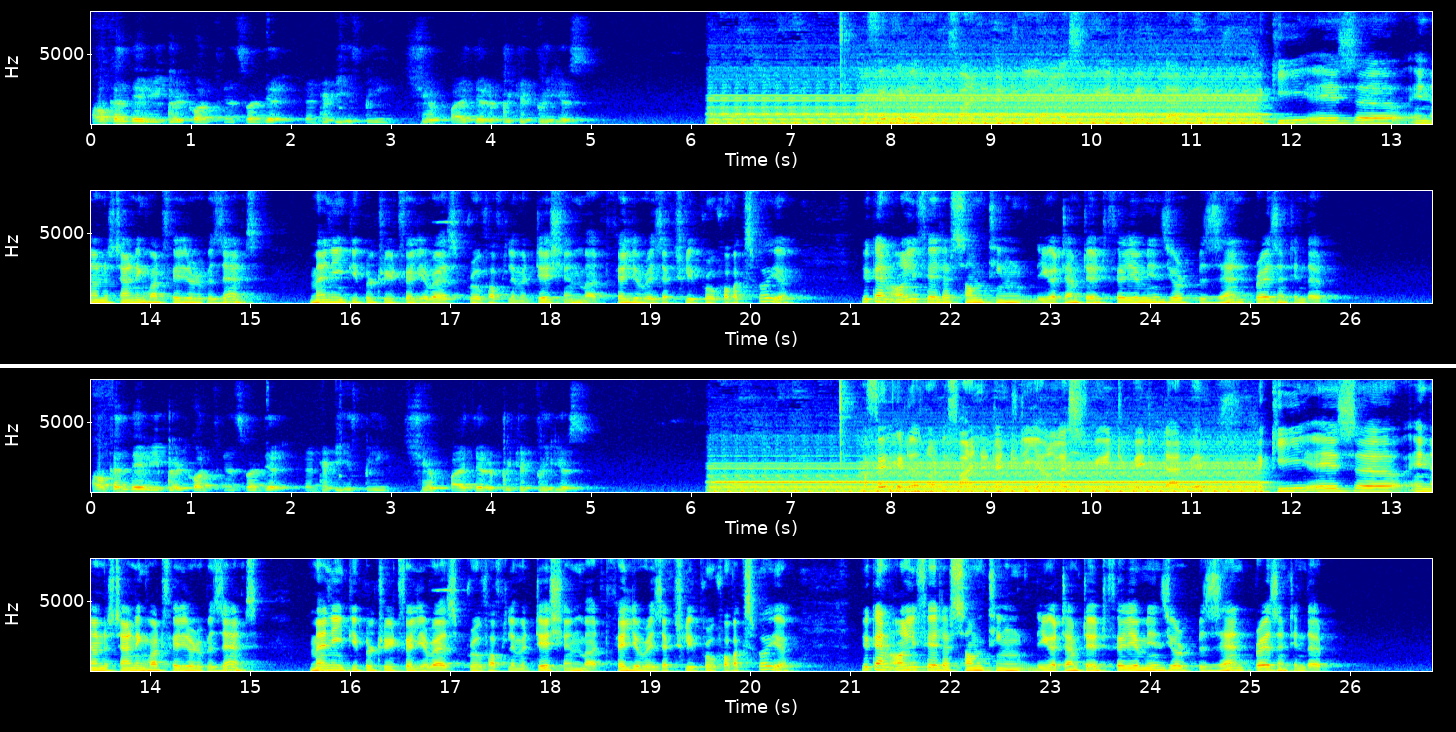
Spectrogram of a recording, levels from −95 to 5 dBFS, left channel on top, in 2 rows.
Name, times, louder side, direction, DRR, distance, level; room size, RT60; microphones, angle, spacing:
voice 1, 0.0-4.9, right 2 dB, 75° right, -2 dB, 2.0 m, -34 dB
sound 1, 6.1-11.7, right 2 dB, 5° left, 1.7 m, -25 dB
voice 2, 7.5-15.1 15.6-20.4 21.1-25.7, right 4 dB, 45° right, 13 dB, 0.7 m, -29 dB
14.0 x 5.3 x 7.9 m, 0.71 s
head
